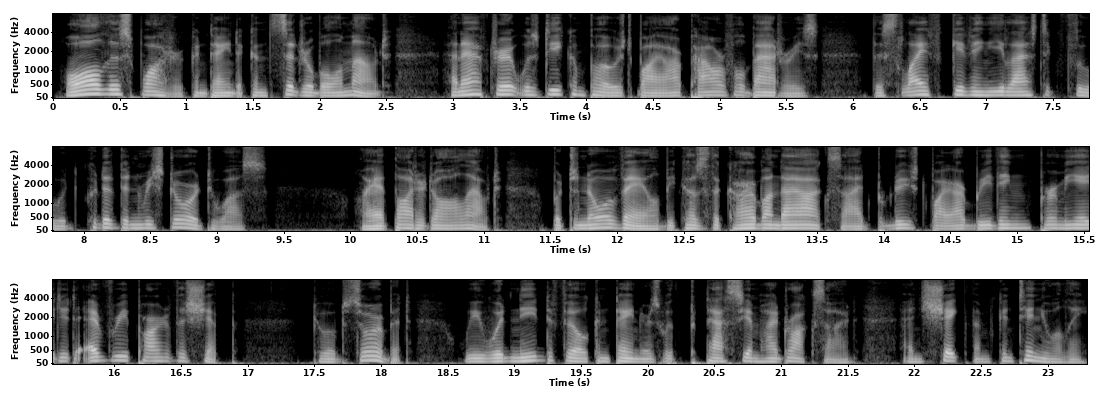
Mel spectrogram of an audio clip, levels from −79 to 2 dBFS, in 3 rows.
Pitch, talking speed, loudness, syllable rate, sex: 110 Hz, 175 wpm, -22 LUFS, 5.6 syllables/s, male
